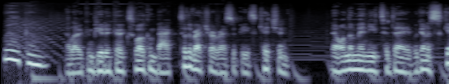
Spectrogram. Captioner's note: computer Voice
